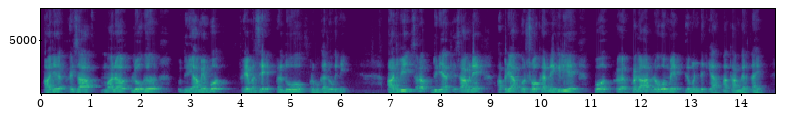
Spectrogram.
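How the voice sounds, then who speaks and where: Male preacher, somewhat high, bright and forceful delivery, emphatic sermon, echoey hall. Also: unhurried. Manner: emphatic, with tag questions to the congregation. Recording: echoey room.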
